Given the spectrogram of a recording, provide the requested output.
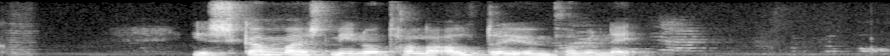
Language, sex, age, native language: Icelandic, female, 11, Icelandic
